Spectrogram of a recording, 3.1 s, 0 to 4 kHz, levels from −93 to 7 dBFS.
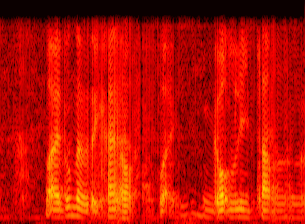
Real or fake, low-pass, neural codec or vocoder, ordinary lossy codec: fake; 3.6 kHz; vocoder, 22.05 kHz, 80 mel bands, WaveNeXt; none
